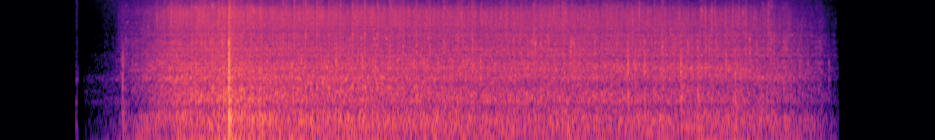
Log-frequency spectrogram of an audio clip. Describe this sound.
Sound of household chores.
chores, CZ, Czech, household, Pansk, Panska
